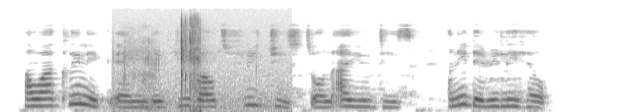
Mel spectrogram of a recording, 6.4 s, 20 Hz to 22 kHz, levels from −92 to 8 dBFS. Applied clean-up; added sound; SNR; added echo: none; Tearing; 0 dB; none.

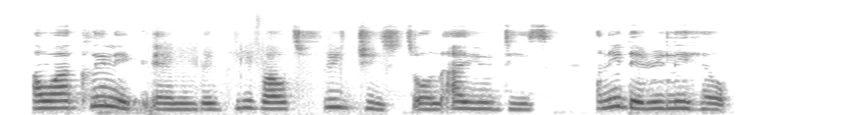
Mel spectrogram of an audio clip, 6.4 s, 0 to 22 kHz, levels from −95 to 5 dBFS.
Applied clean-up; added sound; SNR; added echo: neural mask model DeepFilterNet 3.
